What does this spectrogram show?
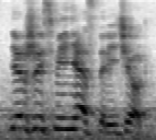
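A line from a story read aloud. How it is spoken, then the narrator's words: Shout. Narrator (Russian): крикнула Кристо Рахель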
